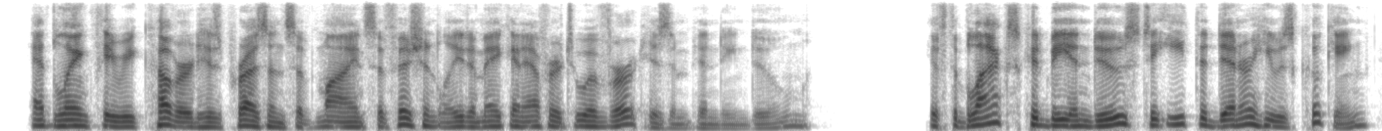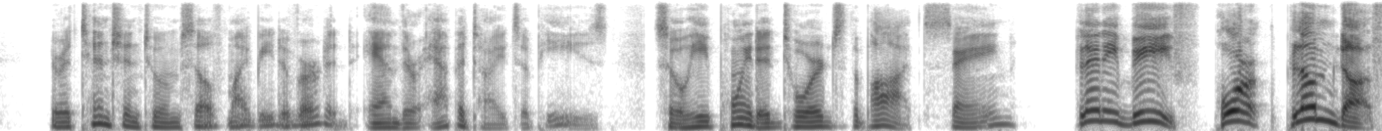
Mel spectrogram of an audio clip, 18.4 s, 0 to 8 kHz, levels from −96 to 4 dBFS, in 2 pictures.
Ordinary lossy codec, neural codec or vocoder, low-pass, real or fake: Opus, 64 kbps; vocoder, 22.05 kHz, 80 mel bands, WaveNeXt; 7.2 kHz; fake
